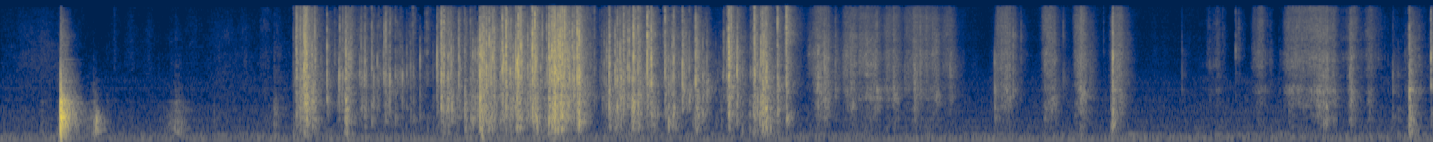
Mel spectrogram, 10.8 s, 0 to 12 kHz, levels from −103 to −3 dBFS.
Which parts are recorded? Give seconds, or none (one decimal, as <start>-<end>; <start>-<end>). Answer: 0.0-6.2; 9.0-10.8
